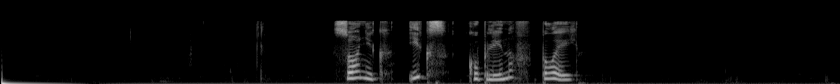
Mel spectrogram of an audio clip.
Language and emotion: Russian, positive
